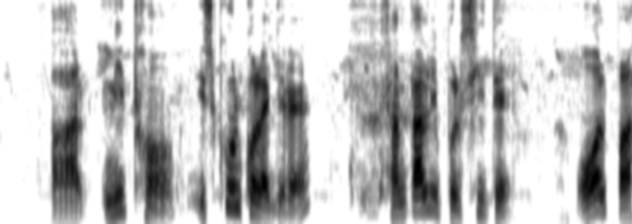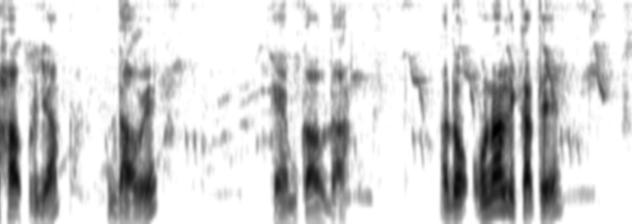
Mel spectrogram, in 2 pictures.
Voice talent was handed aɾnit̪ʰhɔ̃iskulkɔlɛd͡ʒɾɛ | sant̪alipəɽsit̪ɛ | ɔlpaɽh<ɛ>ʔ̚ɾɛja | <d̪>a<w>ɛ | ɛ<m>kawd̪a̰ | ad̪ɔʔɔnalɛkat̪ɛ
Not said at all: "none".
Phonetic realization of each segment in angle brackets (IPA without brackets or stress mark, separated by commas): a, d̪, w, m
